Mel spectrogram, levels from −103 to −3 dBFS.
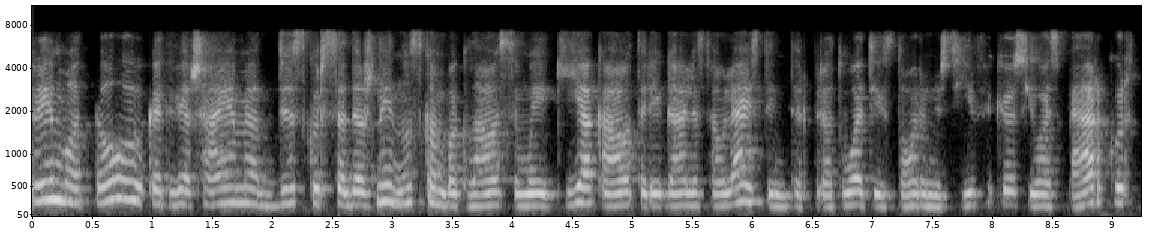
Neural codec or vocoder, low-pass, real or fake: none; 7.2 kHz; real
